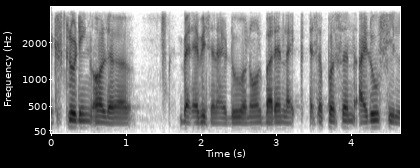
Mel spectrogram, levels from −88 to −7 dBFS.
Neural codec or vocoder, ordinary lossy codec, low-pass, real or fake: none; none; 3.6 kHz; real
